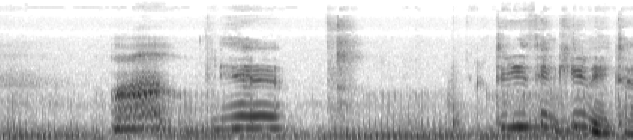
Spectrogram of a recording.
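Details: Indoors, Eric the pet cat gives a run of cute trilled mrrp calls: a brief chirp, a level warbling mrrp, then a twisting, wavering series near the end, over a soft purr and two people talking about dinner.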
